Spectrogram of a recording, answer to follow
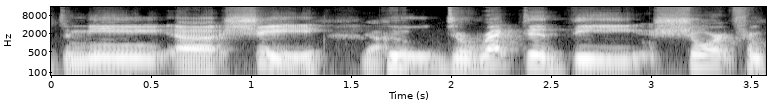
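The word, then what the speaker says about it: Domee Shi: So this is actually from, I believe the pronunciation is Demi Shi, who directed the short from Pixar, Bow, from 2018, I think, which was a delightful little short.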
